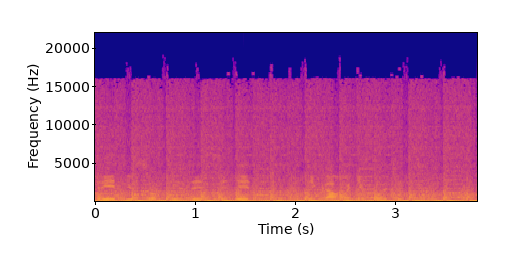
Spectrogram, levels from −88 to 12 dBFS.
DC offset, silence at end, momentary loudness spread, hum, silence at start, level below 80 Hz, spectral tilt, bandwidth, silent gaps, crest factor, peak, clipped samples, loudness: 0.2%; 0 s; 1 LU; none; 0 s; -14 dBFS; -5 dB/octave; 17.5 kHz; none; 12 dB; 0 dBFS; under 0.1%; -13 LUFS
